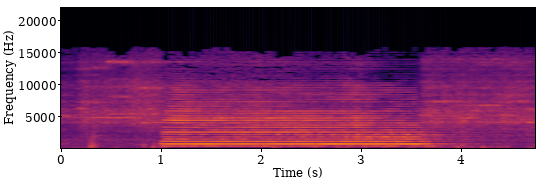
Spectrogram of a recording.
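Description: A train horn blares loudly and steadily.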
